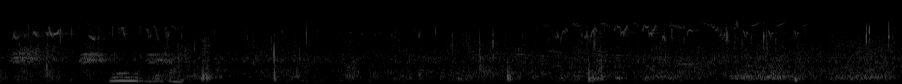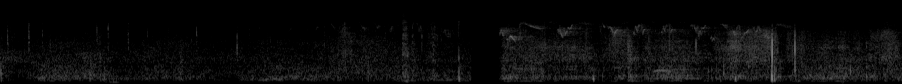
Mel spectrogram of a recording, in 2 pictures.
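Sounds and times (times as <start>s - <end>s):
faint birds chirping: 0.0s - 18.0s.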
